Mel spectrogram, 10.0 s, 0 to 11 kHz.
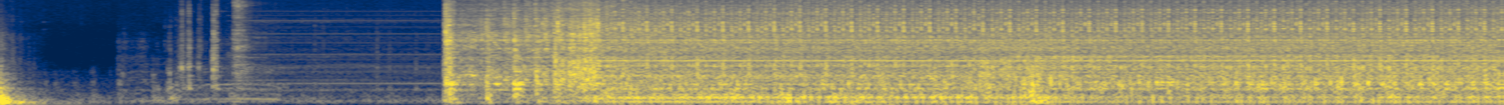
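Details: Mercedes E320 CDI S211, 3.2 V6 diesel 224hp, 250,000 km, 7G-Tronic, DPF and catalyst removed, cold start after a week sitting, slight smoke; starter crank then lumpy uneven clatter at cold idle; rough cold idle.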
